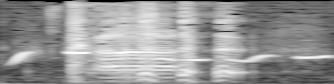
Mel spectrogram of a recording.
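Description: A person whistles short, clear notes at the start and end, with a louder, rougher vocal burst in between; fairly loud, lasting under two seconds.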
